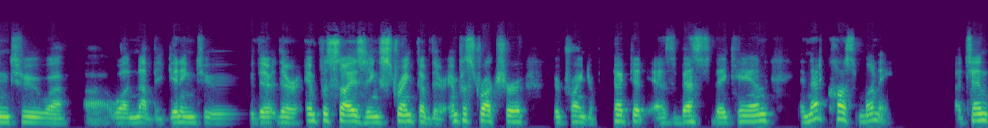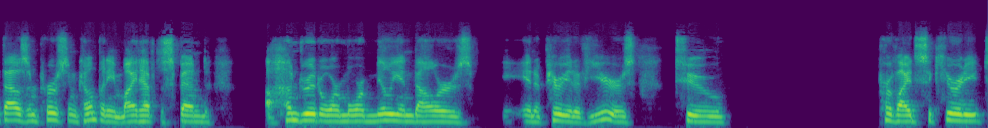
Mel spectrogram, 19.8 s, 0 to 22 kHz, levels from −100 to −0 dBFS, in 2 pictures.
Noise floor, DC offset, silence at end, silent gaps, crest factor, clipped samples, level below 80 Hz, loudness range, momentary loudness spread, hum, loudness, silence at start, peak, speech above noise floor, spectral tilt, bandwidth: under -90 dBFS; under 0.1%; 0.1 s; 9.07-9.53 s, 12.37-12.53 s, 14.74-14.90 s, 17.21-18.67 s; 18 dB; under 0.1%; -64 dBFS; 4 LU; 12 LU; none; -24 LUFS; 0 s; -6 dBFS; over 66 dB; -4.5 dB/octave; 8.8 kHz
